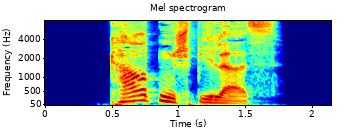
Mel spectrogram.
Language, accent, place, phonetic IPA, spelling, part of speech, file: German, Germany, Berlin, [ˈkaʁtn̩ˌʃpiːlɐs], Kartenspielers, noun, De-Kartenspielers.ogg
- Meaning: genitive of Kartenspieler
